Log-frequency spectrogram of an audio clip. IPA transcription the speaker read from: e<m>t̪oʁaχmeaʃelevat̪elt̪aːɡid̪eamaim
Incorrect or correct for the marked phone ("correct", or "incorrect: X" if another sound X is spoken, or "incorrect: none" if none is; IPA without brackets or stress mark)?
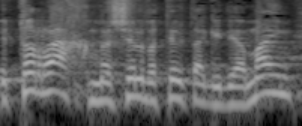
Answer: incorrect: none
